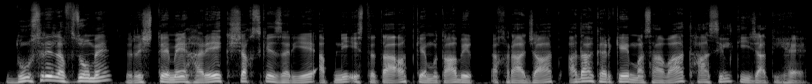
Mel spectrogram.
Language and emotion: Urdu, neutral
